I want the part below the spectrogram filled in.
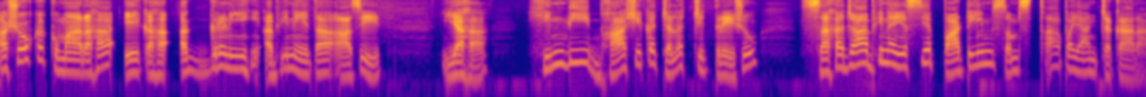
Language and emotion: Sanskrit, neutral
